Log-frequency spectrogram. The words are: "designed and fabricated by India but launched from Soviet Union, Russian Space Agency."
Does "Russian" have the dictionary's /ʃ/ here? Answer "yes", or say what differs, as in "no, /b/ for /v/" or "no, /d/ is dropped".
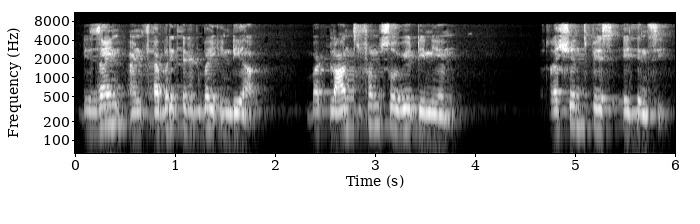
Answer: yes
